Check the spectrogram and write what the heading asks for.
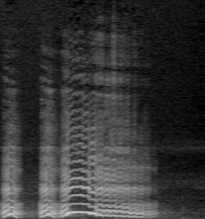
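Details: Barred Owl caterwauling, a wild mating-season call heard mostly in late winter and early spring as pairs bond: two short hoarse yelps, then a long, wavering, slowly falling, laugh-like wail in an otherwise quiet setting.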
